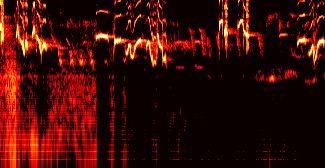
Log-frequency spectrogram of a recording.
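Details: Oriental magpie-robin kept in the house, answering with loud song: slurred whistles and a long steady whistle followed by looping notes, with short high chip groups and some low noise at the start.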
